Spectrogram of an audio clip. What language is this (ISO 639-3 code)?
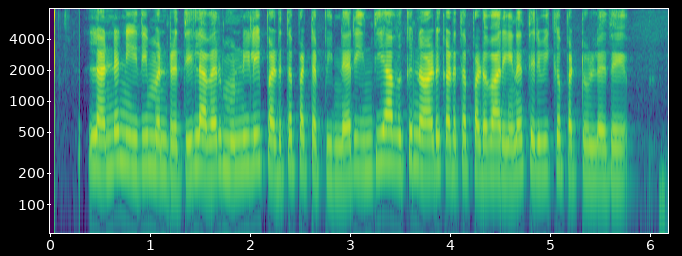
tam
